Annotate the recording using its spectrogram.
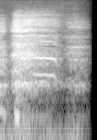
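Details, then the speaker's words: Adult sick about a month, with burning central chest pain near the sternum and reduced lung capacity, in a cold hospital: a single gasping, sighing breath with faint whistling tones; subtle wheeze, out of breath. "you can hear the subtle wheezing and stuff i am out of breath"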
